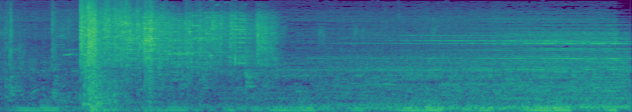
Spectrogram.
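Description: A mirror's glass smashing about a second in, with shards crackling and falling for about two seconds, over a low, dark music score.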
